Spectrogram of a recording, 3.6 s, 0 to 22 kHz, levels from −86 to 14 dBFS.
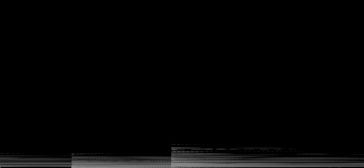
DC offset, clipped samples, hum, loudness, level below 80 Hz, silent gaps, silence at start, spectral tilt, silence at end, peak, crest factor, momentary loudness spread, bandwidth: under 0.1%; under 0.1%; none; -40 LUFS; -58 dBFS; none; 0 s; -11.5 dB/octave; 0 s; -22 dBFS; 18 dB; 22 LU; 2.8 kHz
